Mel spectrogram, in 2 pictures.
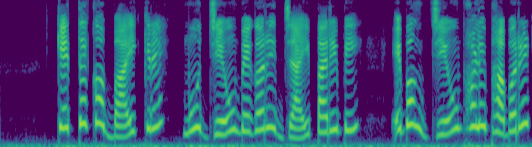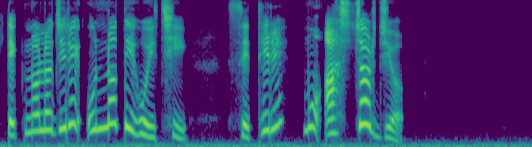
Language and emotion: Odia, surprised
